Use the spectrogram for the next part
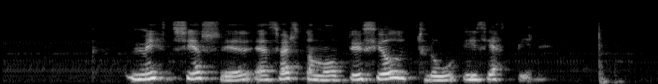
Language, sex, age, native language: Icelandic, female, 60-69, Icelandic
